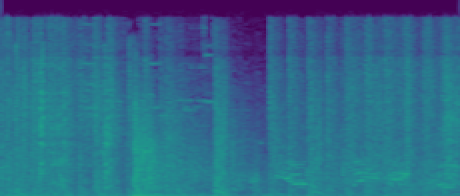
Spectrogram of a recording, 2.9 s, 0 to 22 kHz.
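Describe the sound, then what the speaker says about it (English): Anti-tank gun firing at sandbags in the World War II strategy game Company of Heroes 2, with sharp reports and distant battle rumble over constant noise, under dense game effects. "AT gun trying to hit those sandbags"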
